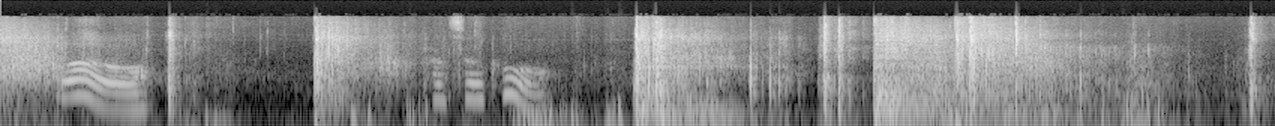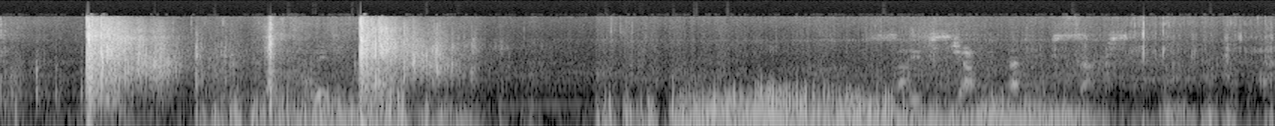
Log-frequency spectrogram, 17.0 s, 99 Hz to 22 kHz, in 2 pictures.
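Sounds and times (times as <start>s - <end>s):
fireworks bangs and pops: 0.0s - 1.4s, 2.1s - 3.0s, 4.2s - 11.7s.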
